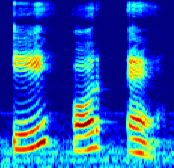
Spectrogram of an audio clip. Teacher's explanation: इनका उच्चारण स्थान है कंठ और तालु। कंठ तालु उच्चारण स्थान है और इसका नाम है कंठ तालव्य।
